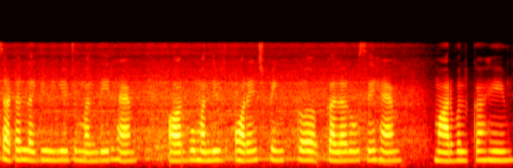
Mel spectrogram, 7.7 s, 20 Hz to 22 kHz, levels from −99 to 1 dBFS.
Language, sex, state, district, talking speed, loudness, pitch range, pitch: Hindi, female, Jharkhand, Sahebganj, 150 wpm, -20 LUFS, 210-220 Hz, 215 Hz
